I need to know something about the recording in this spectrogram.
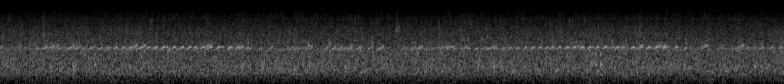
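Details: Two bouts of high, whistled trilling from Kajika frogs in a clear stream, each about one and a half seconds of fast pulses. Rushing water fills the background.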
